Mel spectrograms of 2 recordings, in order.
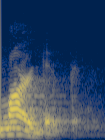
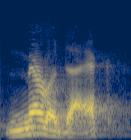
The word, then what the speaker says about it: Marduk: So this Babylonian god is mentioned in your Bible sometimes with the name Marduk, M-A-R-D-U-K, sometimes with his name Merodach, M-E-R-O-D-A-C-H. And it represents those variations in pronunciation, but it's talking about exactly the same pagan god.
